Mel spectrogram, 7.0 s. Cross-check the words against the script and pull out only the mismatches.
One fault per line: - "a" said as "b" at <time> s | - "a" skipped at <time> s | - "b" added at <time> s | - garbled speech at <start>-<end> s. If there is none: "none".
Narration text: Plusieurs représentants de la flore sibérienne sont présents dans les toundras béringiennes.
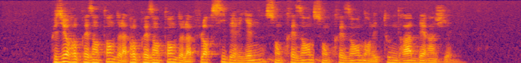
- "représentants de la" added at 1.7 s
- "sont présents" added at 4.2 s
